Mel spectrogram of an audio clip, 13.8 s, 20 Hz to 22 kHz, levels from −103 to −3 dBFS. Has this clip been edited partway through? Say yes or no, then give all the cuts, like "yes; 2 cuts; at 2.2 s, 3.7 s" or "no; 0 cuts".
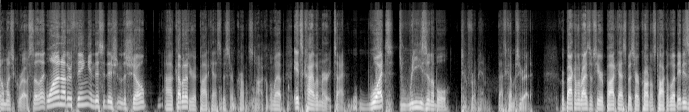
yes; 7 cuts; at 0.9 s, 3.8 s, 5.8 s, 8.0 s, 9.3 s, 10.3 s, 10.9 s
